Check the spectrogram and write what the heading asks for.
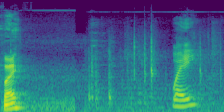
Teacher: it is the second tone, the rising tone. Don't use the fourth tone, the falling tone.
